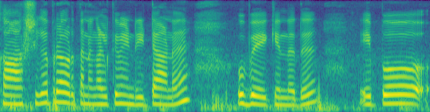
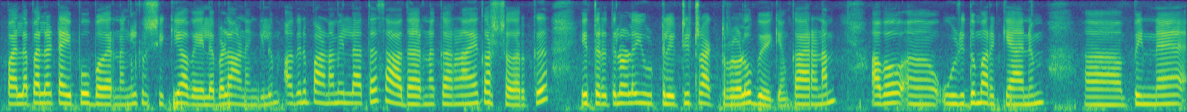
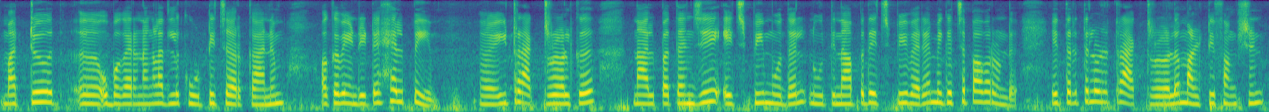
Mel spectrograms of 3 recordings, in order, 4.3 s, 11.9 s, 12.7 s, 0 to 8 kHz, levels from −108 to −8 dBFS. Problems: background sounds at intervals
